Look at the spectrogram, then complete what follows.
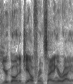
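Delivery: ordinary delivery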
